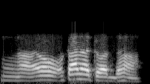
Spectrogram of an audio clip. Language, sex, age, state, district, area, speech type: Kannada, female, 60+, Karnataka, Uttara Kannada, rural, conversation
